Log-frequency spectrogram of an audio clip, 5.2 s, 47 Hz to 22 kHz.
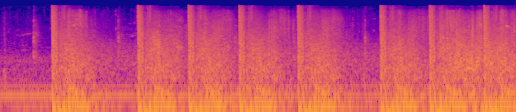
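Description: Shotgun blasts in Fallout 4 go off at a steady pace, roughly one booming shot every half second to second, each with a loud crack and a rumbling decay, no voices over them.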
